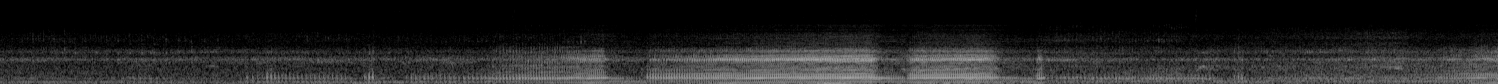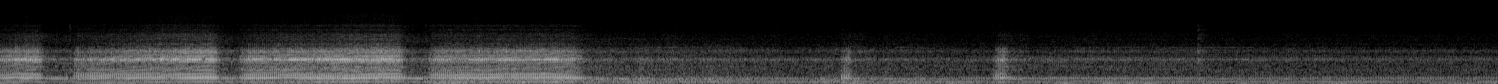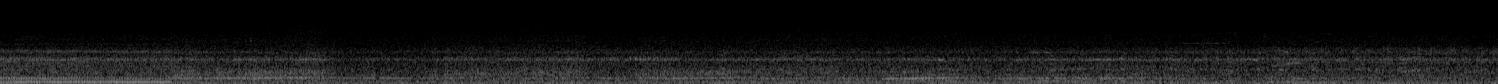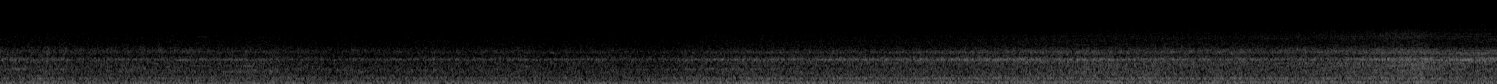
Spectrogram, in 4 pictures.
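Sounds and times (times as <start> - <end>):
motorcycle engine accelerating: 2.4 - 33.4.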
